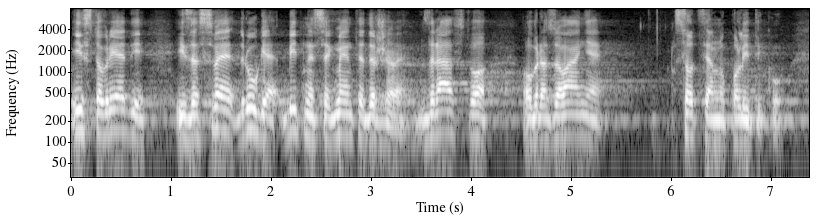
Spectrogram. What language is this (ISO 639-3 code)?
hrv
